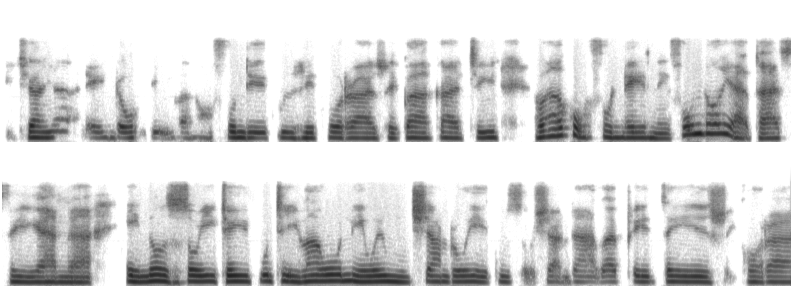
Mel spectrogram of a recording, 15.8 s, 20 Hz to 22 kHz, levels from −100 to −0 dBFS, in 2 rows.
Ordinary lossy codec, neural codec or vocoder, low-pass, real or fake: Opus, 32 kbps; codec, 16 kHz, 2 kbps, X-Codec, HuBERT features, trained on LibriSpeech; 7.2 kHz; fake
